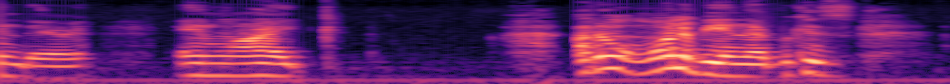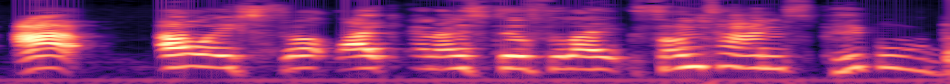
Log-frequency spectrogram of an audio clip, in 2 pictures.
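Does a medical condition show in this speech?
Yes: cerebral palsy; since early childhood.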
